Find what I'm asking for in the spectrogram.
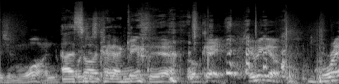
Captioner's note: laughs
